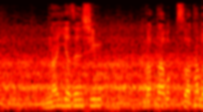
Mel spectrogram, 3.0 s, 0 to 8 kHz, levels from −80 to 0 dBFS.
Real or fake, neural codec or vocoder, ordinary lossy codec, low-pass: real; none; none; 7.2 kHz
